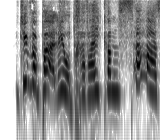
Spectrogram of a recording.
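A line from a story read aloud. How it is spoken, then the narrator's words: Exclaimed. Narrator (French): s'écria Hermione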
